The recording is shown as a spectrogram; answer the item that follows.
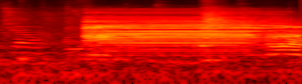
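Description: Arena timer buzzer sounding one long, steady, harsh buzz, starting just over half a second in and lasting about a second and a half.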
